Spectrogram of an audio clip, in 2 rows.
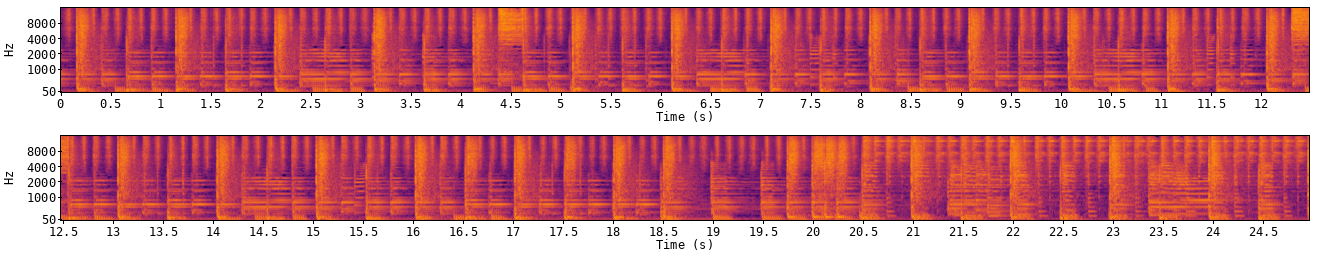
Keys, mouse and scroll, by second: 18.3 shift+click, 22.9 ctrl+g, 23.7 click, 24.3-24.9 shift+drag.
